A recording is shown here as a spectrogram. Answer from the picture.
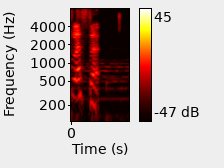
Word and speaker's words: Leicester: Yeah, it's Leicester.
